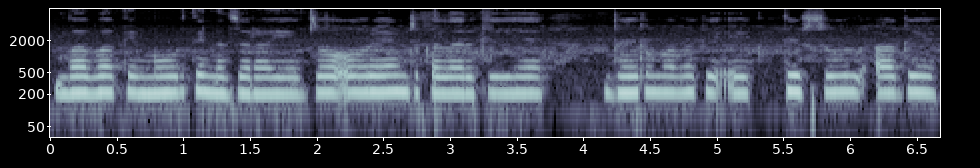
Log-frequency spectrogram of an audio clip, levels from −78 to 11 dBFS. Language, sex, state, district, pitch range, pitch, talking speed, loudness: Hindi, female, Rajasthan, Bikaner, 210-220 Hz, 215 Hz, 160 wpm, -15 LUFS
